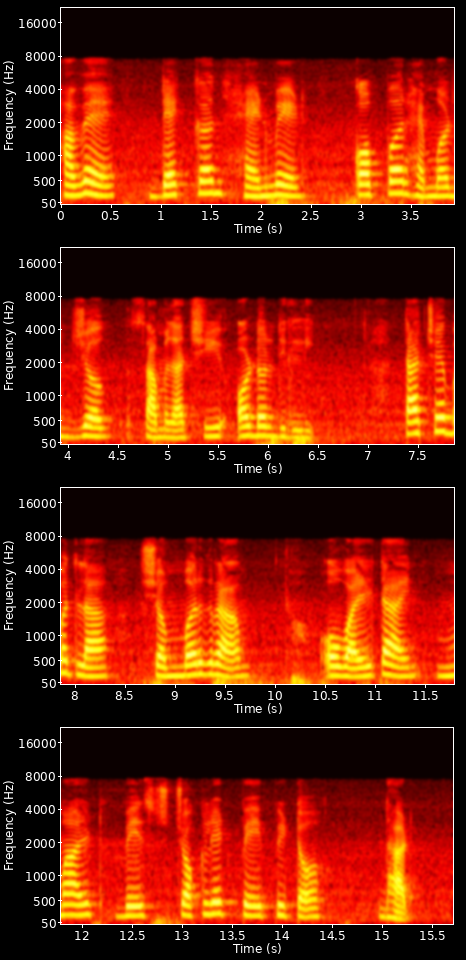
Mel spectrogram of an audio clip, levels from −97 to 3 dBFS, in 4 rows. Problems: constant background noise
